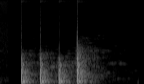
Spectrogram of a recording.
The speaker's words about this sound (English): Then, miracle of miracles, there is a knock on the door.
